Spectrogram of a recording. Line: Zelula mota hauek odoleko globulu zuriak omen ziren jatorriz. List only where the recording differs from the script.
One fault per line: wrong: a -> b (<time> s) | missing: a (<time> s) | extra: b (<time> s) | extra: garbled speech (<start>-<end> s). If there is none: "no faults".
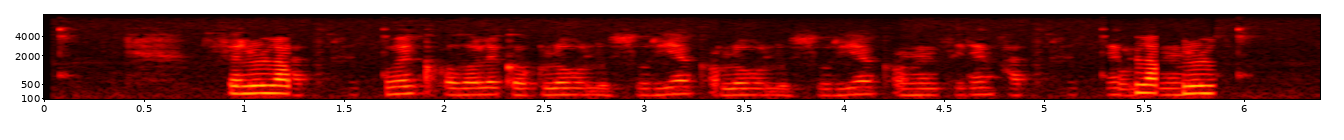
wrong: mota -> jatorriz (1.3 s)
extra: globulu zuriak (3.4 s)
extra: garbled speech (5.3-5.9 s)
